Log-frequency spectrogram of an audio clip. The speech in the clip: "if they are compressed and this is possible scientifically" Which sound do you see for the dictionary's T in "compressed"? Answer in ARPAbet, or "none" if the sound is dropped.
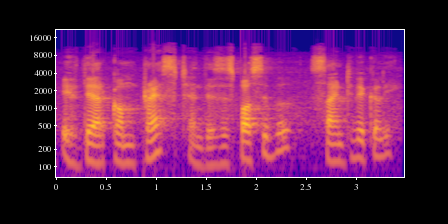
T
